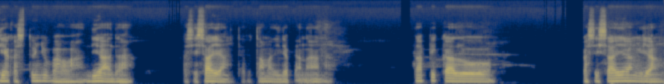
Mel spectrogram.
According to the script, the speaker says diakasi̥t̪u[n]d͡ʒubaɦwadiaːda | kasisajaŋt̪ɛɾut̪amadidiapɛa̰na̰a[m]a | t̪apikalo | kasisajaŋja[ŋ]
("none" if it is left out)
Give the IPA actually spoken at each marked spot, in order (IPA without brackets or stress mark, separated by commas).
ɲ, n, ŋ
